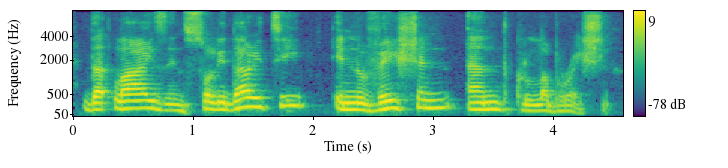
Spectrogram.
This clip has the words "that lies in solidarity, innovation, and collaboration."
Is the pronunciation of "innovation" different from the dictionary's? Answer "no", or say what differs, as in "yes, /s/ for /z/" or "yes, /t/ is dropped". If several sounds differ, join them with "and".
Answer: no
